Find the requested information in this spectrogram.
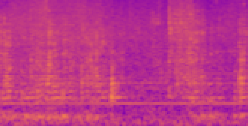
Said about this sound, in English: He works quickly to pump gray water from a manhole into his testing equipment. The sample goes through an electropositive cartridge filter, specifically looking for virus in the sewer, and it captures it on the outside of the filter.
